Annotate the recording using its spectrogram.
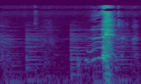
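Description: A woman's short strained vocal sound about one and a half seconds in, rising sharply in pitch and ending in a breathy burst, as she strains up through a sit-up.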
